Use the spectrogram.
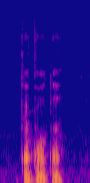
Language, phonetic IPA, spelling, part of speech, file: Polish, [kaˈpɔta], kapota, noun, LL-Q809 (pol)-kapota.wav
